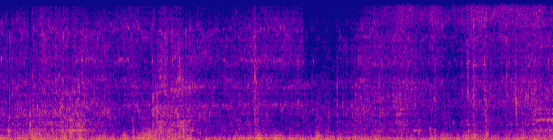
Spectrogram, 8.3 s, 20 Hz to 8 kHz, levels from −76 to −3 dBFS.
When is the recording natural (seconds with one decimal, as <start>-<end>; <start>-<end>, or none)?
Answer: none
